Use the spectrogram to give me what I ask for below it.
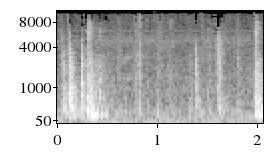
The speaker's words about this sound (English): Shadowy figures climb out of the pursuit cars and angrily slam their doors.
